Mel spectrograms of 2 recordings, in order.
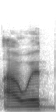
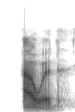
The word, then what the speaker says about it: Awad: And the last name is like Awad. Awad, yeah.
